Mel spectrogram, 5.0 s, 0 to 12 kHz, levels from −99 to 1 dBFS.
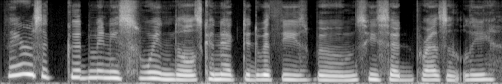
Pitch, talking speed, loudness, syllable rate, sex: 220 Hz, 145 wpm, -16 LUFS, 4.3 syllables/s, female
